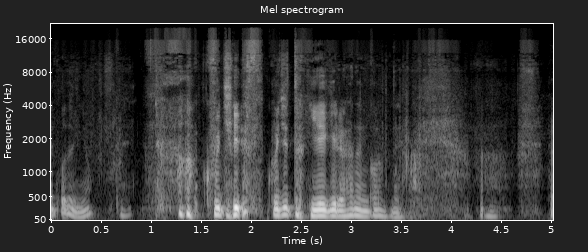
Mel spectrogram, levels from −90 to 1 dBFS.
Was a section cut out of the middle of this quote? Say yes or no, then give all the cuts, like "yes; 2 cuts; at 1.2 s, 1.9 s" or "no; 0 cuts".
no; 0 cuts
